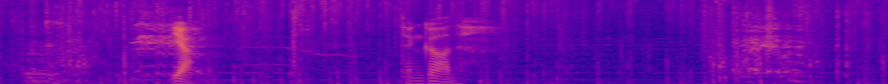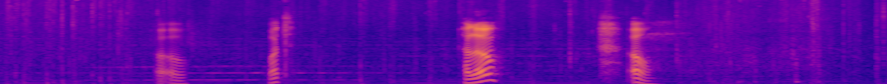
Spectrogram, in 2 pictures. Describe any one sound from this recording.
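A horse gallops, its hooves thudding on grass.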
